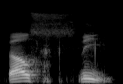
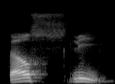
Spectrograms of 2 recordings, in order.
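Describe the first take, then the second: The two takes are said the same way.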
